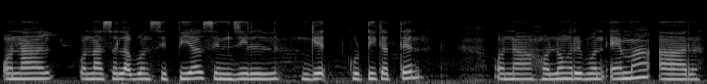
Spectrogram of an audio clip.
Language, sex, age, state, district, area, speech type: Santali, female, 18-30, Jharkhand, Seraikela Kharsawan, rural, spontaneous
